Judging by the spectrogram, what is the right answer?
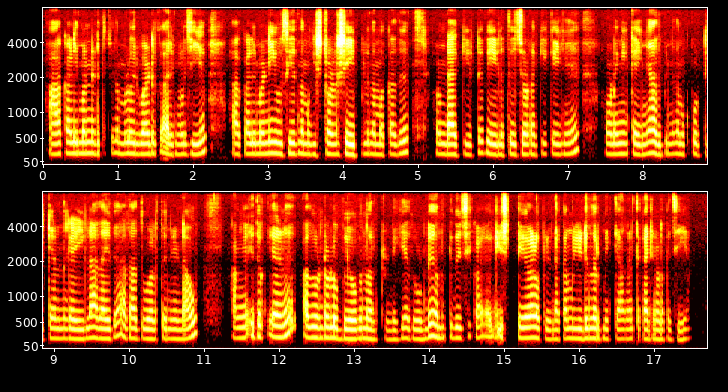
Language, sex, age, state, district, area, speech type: Malayalam, female, 18-30, Kerala, Kozhikode, urban, spontaneous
